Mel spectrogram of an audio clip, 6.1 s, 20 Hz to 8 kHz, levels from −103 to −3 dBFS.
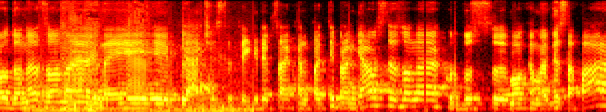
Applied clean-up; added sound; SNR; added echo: none; Fart; 8 dB; none.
